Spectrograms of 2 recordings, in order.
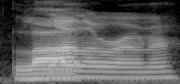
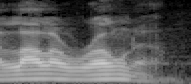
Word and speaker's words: La Llorona: La Llorona. – Yeah, La Llorona.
